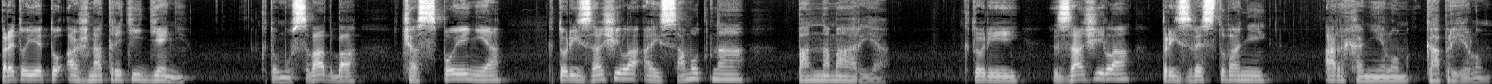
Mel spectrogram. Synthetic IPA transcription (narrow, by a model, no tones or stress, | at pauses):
pɾɛt̪ɔjɛt̪ɔʔaʒnat̪ɾɛciːɟɛɲ | kt̪ɔmusʋad̪ba | t͡ʃasːpɔjɛɲɪa | kt̪ɔɾiːzaʒilaʔajsamɔt̪naː | panːamaːɾia | kt̪ɔɾiː | zaʒila | pɾizʋɛst̪ɔʋaɲiː | ʔaɾxaɲɪɛlɔmɡ̥abɾiɛlɔm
